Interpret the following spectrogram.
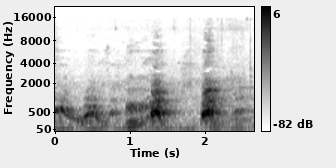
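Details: At the Jindo Dog Theme Park kennels in Jindo County, a Jindo dog gives a short whining yelp followed by two sharp barks about half a second apart.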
